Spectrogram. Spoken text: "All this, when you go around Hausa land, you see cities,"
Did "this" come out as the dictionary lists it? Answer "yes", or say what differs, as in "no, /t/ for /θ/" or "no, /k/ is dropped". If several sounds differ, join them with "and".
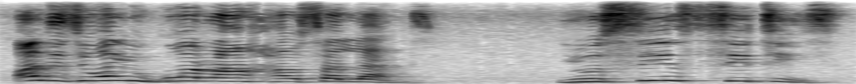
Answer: no, /s/ is dropped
